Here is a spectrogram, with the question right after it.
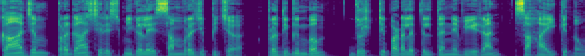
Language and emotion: Malayalam, neutral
